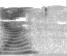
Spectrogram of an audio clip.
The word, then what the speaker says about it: Jeong: Zhang? How do you pronounce that guy's name? – Ken Jeong.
